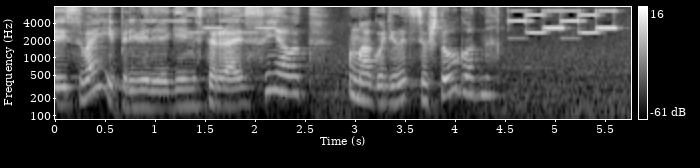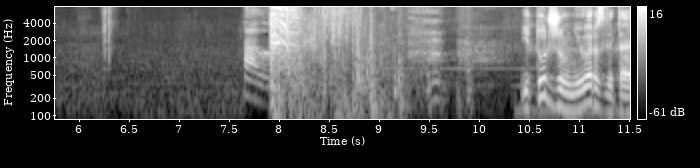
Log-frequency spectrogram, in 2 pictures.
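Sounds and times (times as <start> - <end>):
speech: 0.0 - 4.7, 7.6 - 8.3, 10.4 - 11.5
judge's mobile phone ringing: 1.1 - 2.3, 4.5 - 5.8.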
